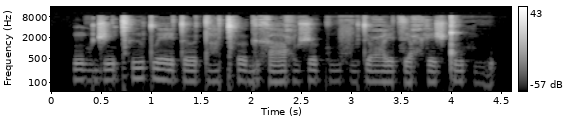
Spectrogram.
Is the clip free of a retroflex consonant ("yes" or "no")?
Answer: yes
